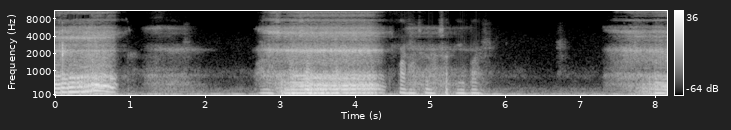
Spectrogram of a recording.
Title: just for fun! (3 voices snoring)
